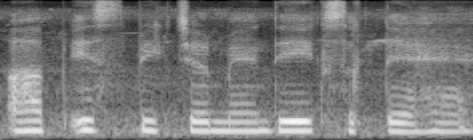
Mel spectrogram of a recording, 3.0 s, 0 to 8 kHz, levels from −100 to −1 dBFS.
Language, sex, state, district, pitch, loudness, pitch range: Hindi, female, Himachal Pradesh, Shimla, 205 Hz, -16 LUFS, 195-210 Hz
